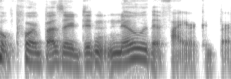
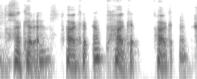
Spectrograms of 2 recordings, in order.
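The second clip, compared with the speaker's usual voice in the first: tired soft running; 3 semitones higher, 5 dB quieter, much faster than usual. Acted. Slowing down.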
